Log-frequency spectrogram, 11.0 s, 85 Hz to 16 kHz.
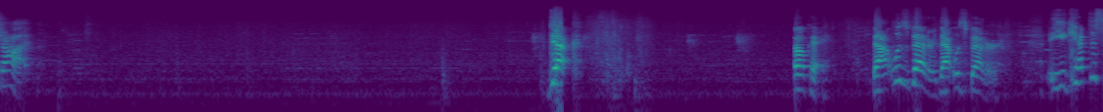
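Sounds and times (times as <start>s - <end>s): clothing rustling: 0.8s - 4.6s, 5.4s - 6.7s.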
